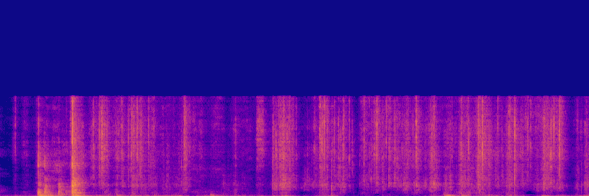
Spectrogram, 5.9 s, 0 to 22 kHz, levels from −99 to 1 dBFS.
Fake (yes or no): yes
